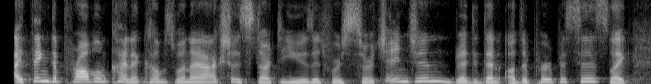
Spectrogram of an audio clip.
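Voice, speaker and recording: A woman with a non-native accent at a fairly high pitch, lively in intonation, at a fairly quick pace. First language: not English. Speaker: podcast co-host. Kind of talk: casual chat.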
